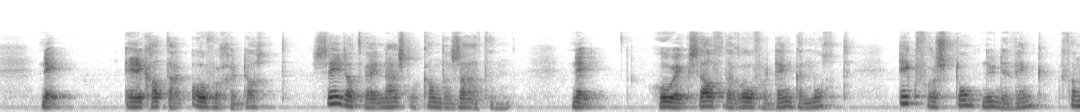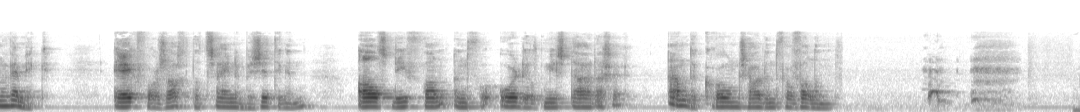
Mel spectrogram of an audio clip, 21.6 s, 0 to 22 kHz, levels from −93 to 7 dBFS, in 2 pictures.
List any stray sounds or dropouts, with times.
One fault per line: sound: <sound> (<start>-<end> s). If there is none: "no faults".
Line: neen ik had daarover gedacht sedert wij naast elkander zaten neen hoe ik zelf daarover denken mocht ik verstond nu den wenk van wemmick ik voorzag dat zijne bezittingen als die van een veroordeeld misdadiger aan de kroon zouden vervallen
sound: laugh (20.0-21.0 s)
